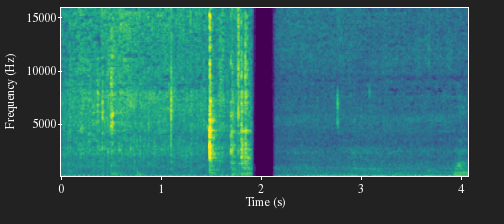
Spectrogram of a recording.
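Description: Egg gravy masala with fenugreek leaves frying in a pan, a soft steady sizzle with a few scraping stirs and a brief break in the sound.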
